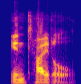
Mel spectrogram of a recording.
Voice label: "entitle", American

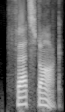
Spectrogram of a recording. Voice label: "fat stock", American

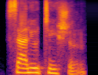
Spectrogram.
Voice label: "salutation", Indian

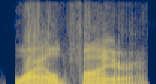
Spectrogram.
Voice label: "wildfire", American

